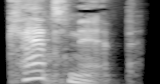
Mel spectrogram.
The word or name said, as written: catnip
